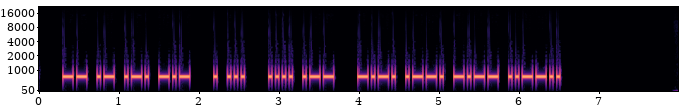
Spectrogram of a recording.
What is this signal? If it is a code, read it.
Morse code, heard as a keyed tone, about 26 wpm, 700 Hz. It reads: MARK ES HW CPY?
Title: Speed-Racing Common QSO Phrases - 28wpm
